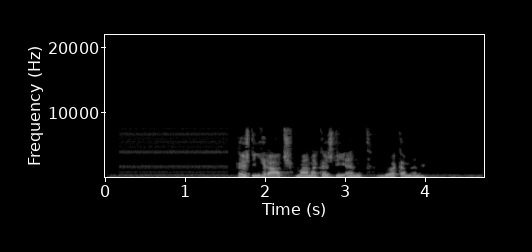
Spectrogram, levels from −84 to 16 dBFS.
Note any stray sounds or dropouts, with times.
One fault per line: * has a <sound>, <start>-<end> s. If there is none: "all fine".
all fine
